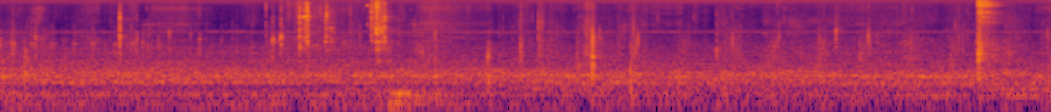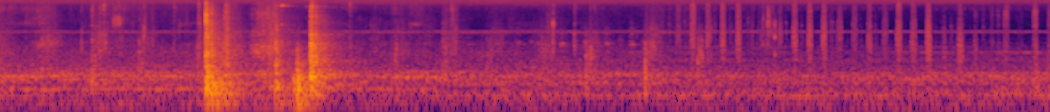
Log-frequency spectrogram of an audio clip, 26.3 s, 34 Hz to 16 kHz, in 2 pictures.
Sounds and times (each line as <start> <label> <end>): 6.0 walking the dog 15.4
17.7 walking the dog 26.2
